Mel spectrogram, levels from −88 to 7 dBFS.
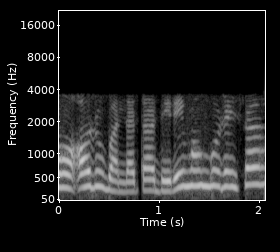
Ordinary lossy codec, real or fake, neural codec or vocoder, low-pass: none; fake; vocoder, 44.1 kHz, 80 mel bands, Vocos; 3.6 kHz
